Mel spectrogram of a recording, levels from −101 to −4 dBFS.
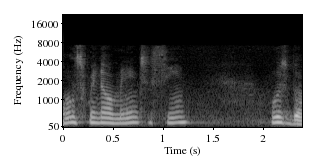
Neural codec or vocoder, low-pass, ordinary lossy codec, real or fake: codec, 16 kHz, 1.1 kbps, Voila-Tokenizer; none; none; fake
